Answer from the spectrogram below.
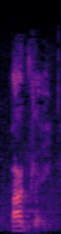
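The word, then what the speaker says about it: Berkeley: 呢、這個英國哲學家咧，佢愛爾蘭人嚟嘅，佢個發音係 Buckley。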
